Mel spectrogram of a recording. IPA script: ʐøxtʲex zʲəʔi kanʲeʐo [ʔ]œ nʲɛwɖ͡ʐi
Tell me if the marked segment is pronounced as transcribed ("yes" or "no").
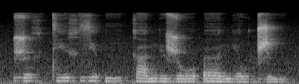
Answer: yes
